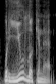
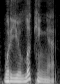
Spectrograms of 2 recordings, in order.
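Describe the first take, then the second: First: "you" punched, as a challenge; stress on YOU. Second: "looking" carries the stress, a neutral question. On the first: Teacher demonstrating a challenge to someone staring, stress on "you". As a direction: hit "you" hard, confronting the onlooker. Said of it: "如果你把重音放在you上呢". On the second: Teacher demonstrating a curious question to a group, stress on "looking". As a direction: put the weight on "looking", as a simple question. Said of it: "把重音放在了". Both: Shown as a demonstration.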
